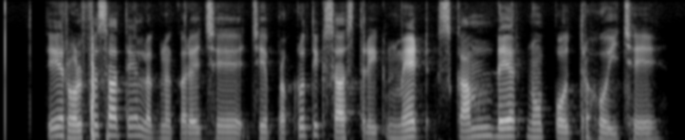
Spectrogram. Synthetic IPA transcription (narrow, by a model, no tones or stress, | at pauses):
t̪eɾolfsat̪ʰeləɡnəkəɾet͡ʃʰed͡ʒepɾəkɾut̪ikʃast̪ɾikmeʈskamɖeɾnopot̪ɾəɦojt͡ʃʰe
